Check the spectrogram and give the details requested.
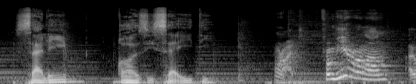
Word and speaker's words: Salim Ghazi Saeedi: So, here is how you pronounce the name correctly. Salim Ghazi Saeedi.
